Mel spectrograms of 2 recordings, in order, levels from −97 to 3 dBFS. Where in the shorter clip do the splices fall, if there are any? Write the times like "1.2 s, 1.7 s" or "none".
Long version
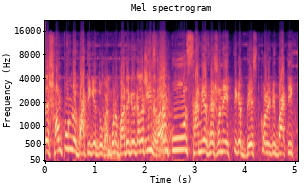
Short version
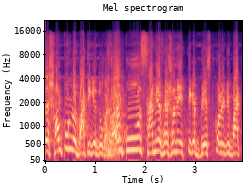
1.3 s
